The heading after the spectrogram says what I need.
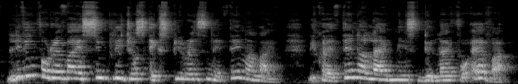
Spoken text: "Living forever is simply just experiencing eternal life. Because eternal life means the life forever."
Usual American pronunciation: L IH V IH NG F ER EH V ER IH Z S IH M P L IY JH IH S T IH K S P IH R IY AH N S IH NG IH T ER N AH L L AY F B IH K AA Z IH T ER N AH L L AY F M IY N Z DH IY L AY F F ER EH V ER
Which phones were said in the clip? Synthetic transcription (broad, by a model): L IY V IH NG F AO EH V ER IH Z S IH M P L IY JH IH S T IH K S P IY R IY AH N S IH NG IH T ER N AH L L AY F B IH K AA S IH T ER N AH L L AY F M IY N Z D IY L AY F F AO EH V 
